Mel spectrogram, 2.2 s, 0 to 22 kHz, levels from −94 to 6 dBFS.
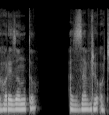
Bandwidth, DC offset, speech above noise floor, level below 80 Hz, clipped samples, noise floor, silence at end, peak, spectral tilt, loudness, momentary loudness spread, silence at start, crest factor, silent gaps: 16.5 kHz; under 0.1%; over 63 dB; -64 dBFS; under 0.1%; under -90 dBFS; 0 s; -14 dBFS; -5 dB/octave; -28 LUFS; 9 LU; 0 s; 16 dB; 1.11-1.17 s, 1.24-1.28 s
